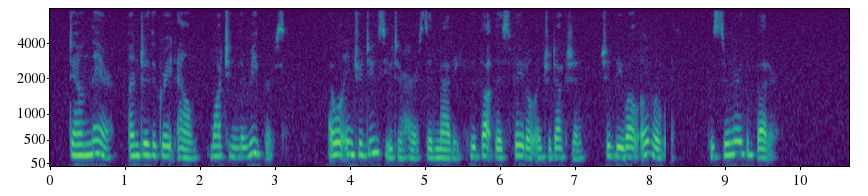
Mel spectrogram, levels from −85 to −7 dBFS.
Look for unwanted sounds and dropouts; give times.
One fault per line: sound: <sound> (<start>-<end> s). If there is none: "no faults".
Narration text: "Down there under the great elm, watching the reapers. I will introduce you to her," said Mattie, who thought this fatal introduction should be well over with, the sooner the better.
sound: dropout (8.2-8.3 s)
